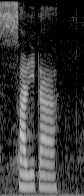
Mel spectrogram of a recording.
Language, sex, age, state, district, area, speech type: Assamese, female, 30-45, Assam, Nagaon, rural, read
